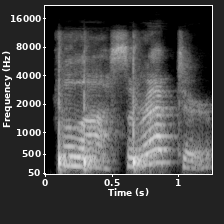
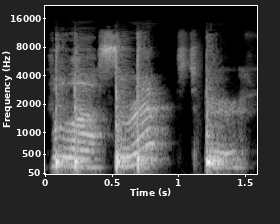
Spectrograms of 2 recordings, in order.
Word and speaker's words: Velociraptor: Velociraptor. Whoops, I did that one wrong. Velociraptor. I keep missing that last syllable.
